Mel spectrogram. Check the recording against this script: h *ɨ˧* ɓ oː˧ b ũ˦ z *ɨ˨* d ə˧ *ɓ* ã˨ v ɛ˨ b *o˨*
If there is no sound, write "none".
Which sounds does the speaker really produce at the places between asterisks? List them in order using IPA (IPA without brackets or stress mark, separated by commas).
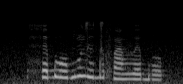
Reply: ɛ˧, ɨ˧, f, o˨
